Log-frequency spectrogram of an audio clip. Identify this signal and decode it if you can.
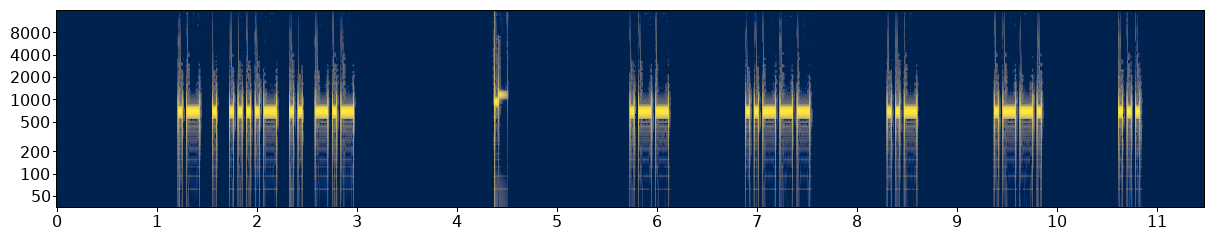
Morse code, heard as a keyed tone, about 28 wpm, spaced as for 14 wpm, 700 Hz. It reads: AE4IK W2UPS
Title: USA Call Signs - 6x Character Spacing - 28wpm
